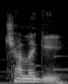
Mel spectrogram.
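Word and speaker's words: ᏣᎳᎩ: These symbols, Tja, La and Gi... ..spell Tjalagi, or Cherokee in their language.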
